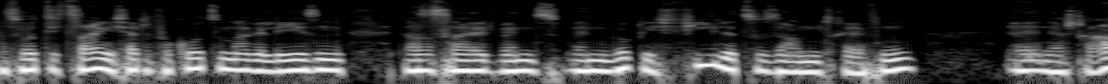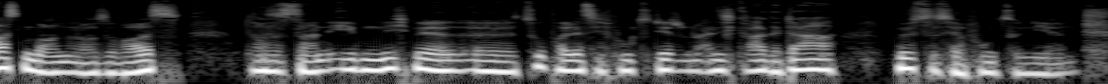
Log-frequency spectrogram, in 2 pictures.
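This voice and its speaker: The voice is somewhat breathy, with a dark, mellow tone and fairly even intonation, moving at a very fast pace in a dry, close sound with no echo. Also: man, medium pitch for a man. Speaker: podcast co-host. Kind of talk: casual chat; interview. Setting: outdoors in a garden.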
